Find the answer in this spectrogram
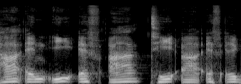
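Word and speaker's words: Hnefatafl: Und zwar habe ich ein wunderschönes Hannover-Tafel. Den Namen kann ich bis heute noch nicht aussprechen. Das ist wird Hanifatafl gesprochen.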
